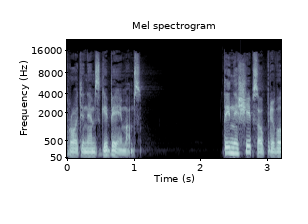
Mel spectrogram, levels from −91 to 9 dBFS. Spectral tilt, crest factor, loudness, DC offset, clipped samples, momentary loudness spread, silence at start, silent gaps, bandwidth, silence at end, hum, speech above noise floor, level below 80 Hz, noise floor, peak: -4 dB/octave; 14 dB; -13 LUFS; under 0.1%; under 0.1%; 8 LU; 0 s; none; 16 kHz; 0 s; none; 69 dB; -48 dBFS; -82 dBFS; 0 dBFS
